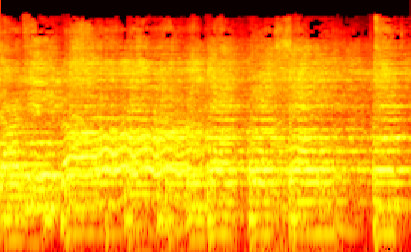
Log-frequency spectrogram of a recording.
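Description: A man singing a Korean pop song into a microphone, backed by a band with brass and strings.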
